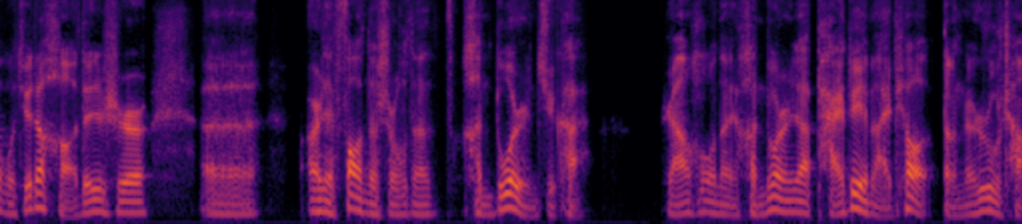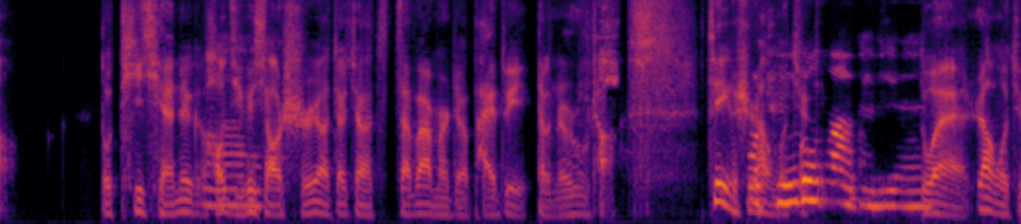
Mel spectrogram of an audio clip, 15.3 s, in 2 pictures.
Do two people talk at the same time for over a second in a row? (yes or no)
no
